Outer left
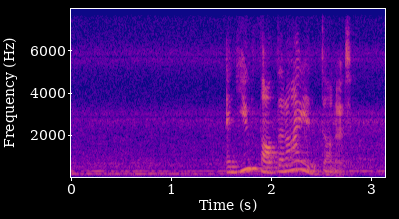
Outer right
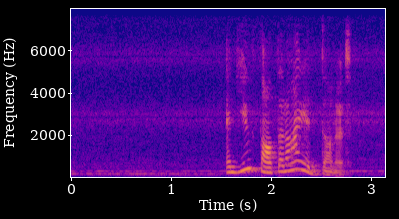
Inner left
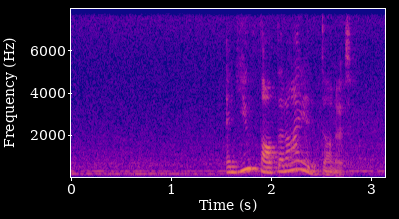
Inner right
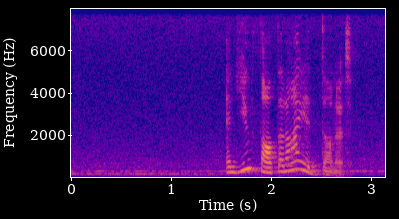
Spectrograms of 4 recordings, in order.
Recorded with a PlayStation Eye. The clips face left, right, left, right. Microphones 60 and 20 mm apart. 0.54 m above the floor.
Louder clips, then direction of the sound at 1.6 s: Outer right 6 dB, inner right 3 dB; 25° right (ahead or behind).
